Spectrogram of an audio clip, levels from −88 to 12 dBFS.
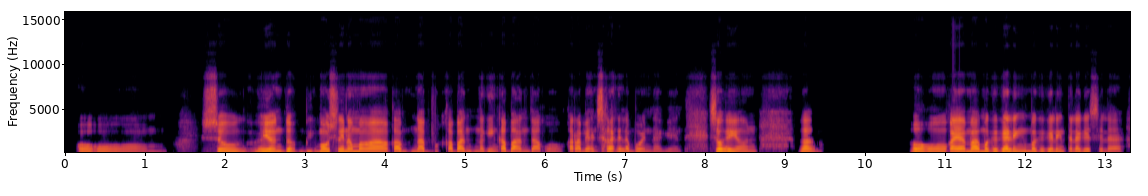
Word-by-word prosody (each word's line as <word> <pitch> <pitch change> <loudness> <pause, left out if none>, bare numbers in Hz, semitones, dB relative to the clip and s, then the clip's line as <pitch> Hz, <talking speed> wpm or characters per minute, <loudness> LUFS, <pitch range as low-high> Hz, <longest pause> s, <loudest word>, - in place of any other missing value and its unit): Oo. 125 -2 -4 1.4
So - - 0 0.5
ayun, 155 -3 +5
though, 150 0 +1
bi 135 +2 -11
mostly 150 +1 +2
ng 145 - +3
mga 140 -1 +2 0.2
kab 125 -1 +1
na 125 -1 +1 0.3
kaban 120 -1 +2
naging 115 +1 -7
kabanda 110 -3 0
ko, 95 -1 -12
karamihan 110 +1 -2
sakanila 110 -1 -1
Born 105 -1 -7
Again. 90 -1 -16 0.4
So, 175 -2 +5
ayun, 180 +3 0 0.5
ah. 135 -1 +3 1.2
Oo, 130 +1 +1
kaya 140 0 +6
ma 145 0 +5
magagaling 150 +1 +3
magagaling 140 -1 -2
talaga 125 -2 -2
sila. 100 -3 -7
130 Hz, 125 wpm, -22 LUFS, 115-145 Hz, 1.4 s, kaya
